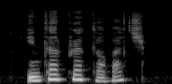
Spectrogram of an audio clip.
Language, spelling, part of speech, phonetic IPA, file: Polish, interpretować, verb, [ˌĩntɛrprɛˈtɔvat͡ɕ], LL-Q809 (pol)-interpretować.wav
